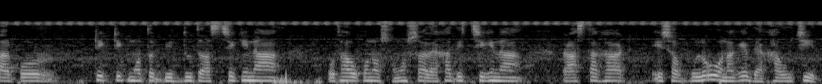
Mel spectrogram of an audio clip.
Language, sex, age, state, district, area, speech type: Bengali, female, 60+, West Bengal, Paschim Medinipur, rural, spontaneous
